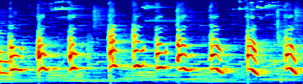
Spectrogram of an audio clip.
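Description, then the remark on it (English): A dog named Reindog, being called to play fetch, barks in a quick, steady run of about nine sharp, high-pitched yips, fairly loud, with no voices. “Where are you, boy? Who wants to play fetch? Come on, boy. Let's go find your ball.”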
